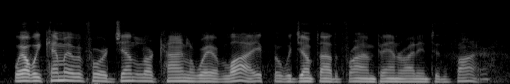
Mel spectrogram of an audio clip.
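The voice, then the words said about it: North Carolina accent. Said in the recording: “North Carolina ... I can't tell from that accent”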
